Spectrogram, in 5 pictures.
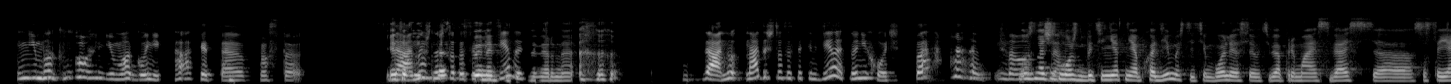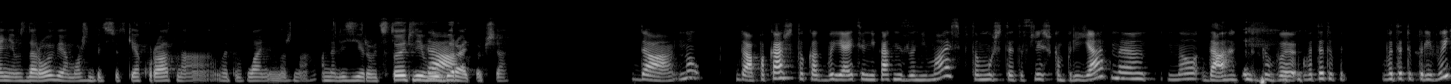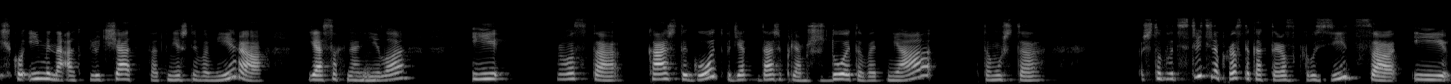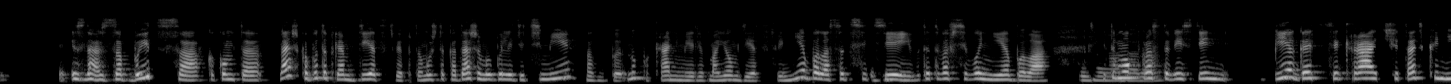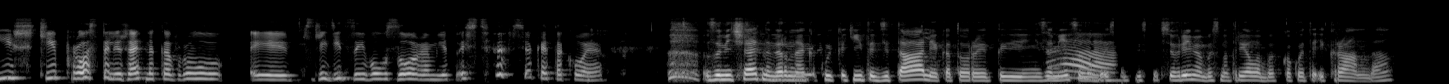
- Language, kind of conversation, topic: Russian, podcast, Что для тебя значит цифровой детокс и как его провести?
- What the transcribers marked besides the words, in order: laughing while speaking: "Не могу не могу никак"; tapping; chuckle; other noise; laughing while speaking: "хочется"; chuckle; chuckle; chuckle; laughing while speaking: "То есть"; chuckle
